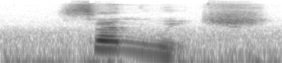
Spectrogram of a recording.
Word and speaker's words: sandwich: So here there is an illusion observed the D sound is omitted in between the N and W sound. The cluster is simplified which often happens in casual or rapid speech. It may also reflect mimicry of native pronunciation habits. So hence that is why it becomes sandwich instead of pronouncing the d sound.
